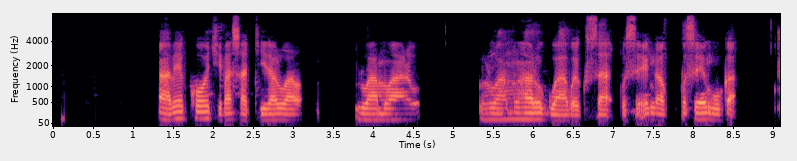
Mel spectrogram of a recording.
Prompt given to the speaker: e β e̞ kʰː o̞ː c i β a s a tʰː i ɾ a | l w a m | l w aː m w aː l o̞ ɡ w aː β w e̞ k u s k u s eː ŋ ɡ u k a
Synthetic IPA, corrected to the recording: a β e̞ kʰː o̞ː c i β a s a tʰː i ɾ a | l w a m | l w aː m w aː l o̞ ɡ w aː β w e̞ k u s k u s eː ŋ ɡ u k a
